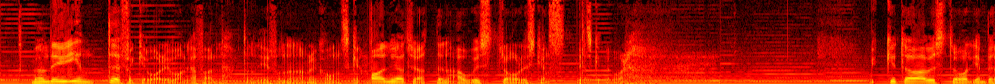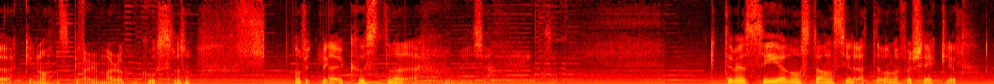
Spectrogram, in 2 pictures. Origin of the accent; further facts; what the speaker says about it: Stockholm, Stockholm County, Sweden; born there; Imorgon är det 60 år sedan jag föddes på SÖS i Stockholm och så.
